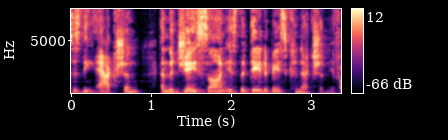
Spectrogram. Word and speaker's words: JSON: There is a HTML file, a JS file or a JavaScript file, and a JSON file. And they're always pronounced JSON. It's JSON, not Jason, because that's a name, but JSON.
